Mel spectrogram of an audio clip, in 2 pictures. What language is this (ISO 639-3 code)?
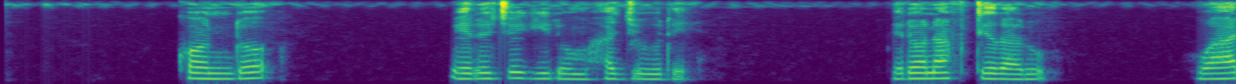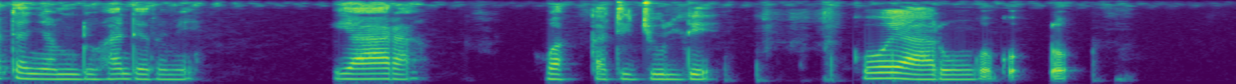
ful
